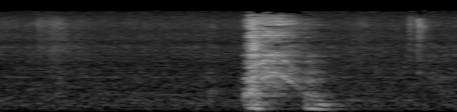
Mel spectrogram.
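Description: A man coughs twice in quick succession, the first cough the louder.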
